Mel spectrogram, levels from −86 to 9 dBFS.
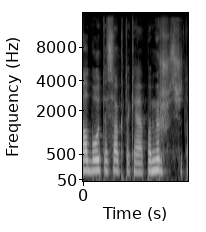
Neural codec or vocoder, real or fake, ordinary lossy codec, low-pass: none; real; AAC, 64 kbps; 14.4 kHz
